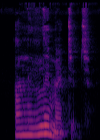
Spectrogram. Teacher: а якщо воно багатоскладове то префікс Ан не наголошується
